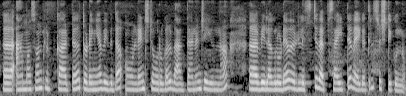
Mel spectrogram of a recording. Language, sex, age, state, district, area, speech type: Malayalam, female, 18-30, Kerala, Kozhikode, rural, spontaneous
